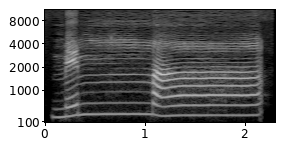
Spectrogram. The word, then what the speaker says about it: مما: First of all, this is highlighted because this is mim gunna. So mimma. مما.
